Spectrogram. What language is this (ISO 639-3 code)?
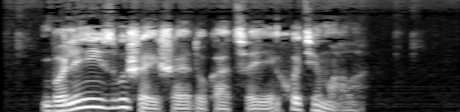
bel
